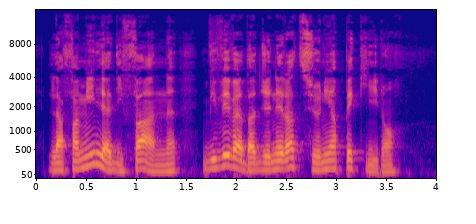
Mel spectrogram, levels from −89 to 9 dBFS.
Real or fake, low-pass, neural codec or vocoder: fake; 14.4 kHz; vocoder, 44.1 kHz, 128 mel bands every 512 samples, BigVGAN v2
